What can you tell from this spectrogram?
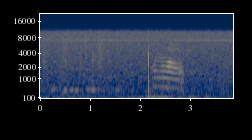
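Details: Pet tom cat at feeding time giving one short meow right after a sharp click, in a quiet indoor room with faint low hum.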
